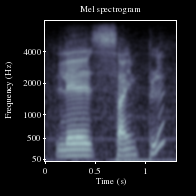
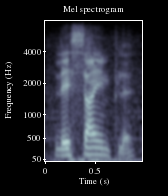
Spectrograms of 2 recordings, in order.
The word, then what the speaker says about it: Les Simples: want to check out your work, they it's LESSIMPLES.ca, right? That's it. Yeah. Yeah. And it's Les Simples. Can you Les say it? signs. Les Simples.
